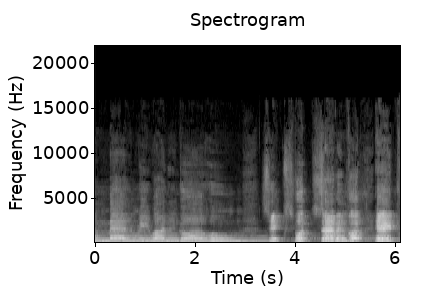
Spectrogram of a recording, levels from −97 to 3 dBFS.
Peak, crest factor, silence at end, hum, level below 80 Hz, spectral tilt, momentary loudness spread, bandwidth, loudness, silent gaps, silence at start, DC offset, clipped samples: -4 dBFS; 20 dB; 0 s; none; -50 dBFS; -4.5 dB/octave; 13 LU; 13 kHz; -23 LUFS; none; 0 s; under 0.1%; under 0.1%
